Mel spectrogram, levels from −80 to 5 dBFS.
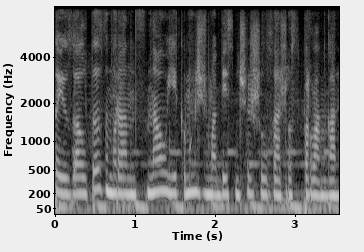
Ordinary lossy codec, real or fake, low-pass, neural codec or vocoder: none; fake; none; codec, 16 kHz, 6 kbps, DAC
